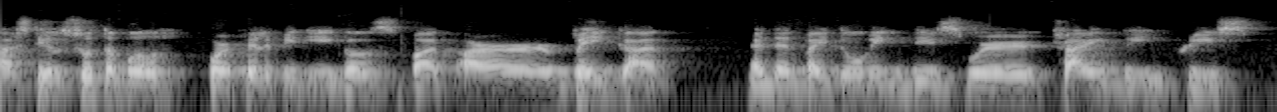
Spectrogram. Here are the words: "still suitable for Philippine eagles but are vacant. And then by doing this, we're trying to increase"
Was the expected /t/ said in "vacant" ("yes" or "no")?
yes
